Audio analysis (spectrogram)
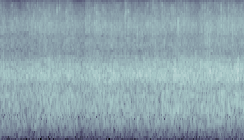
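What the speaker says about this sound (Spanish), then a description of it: "Vamos a darle otro aplauso al Señor." A church congregation gives a round of applause, a dense, even wash of many hands clapping that is steady and fairly soft throughout, with no voices standing out.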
